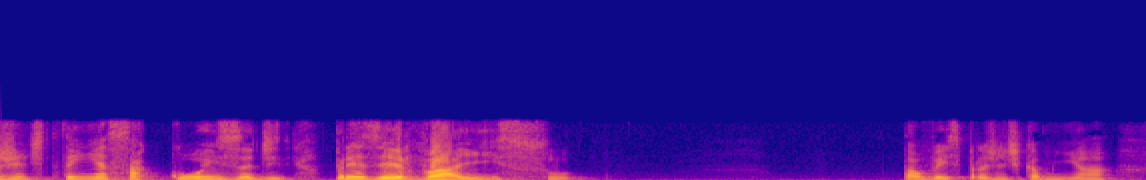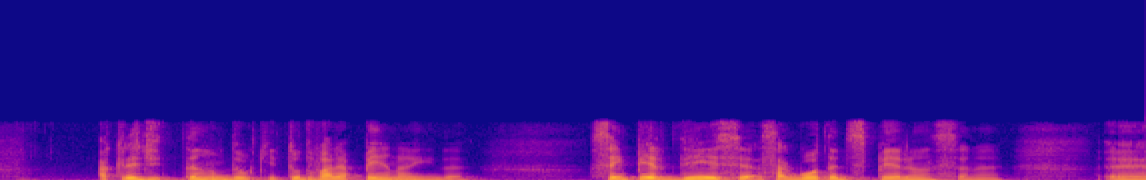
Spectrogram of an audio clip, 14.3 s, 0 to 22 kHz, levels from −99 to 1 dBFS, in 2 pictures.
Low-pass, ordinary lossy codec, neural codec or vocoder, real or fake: 7.2 kHz; none; none; real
